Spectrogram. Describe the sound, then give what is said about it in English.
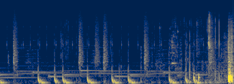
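During a water break, someone gulps down a pre-workout drink in quick, steady swallows, about ten wet glugs in a row, with no talking. “Still guzzling that pre-workout.”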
